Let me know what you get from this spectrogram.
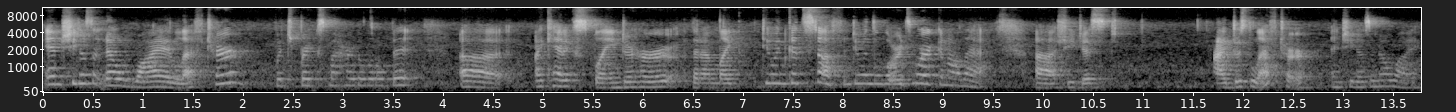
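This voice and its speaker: Amid noticeable background noise and an audible room echo, a woman with an American accent speaks at a moderate pace in a fairly high pitch with very wide pitch swings. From United States. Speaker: vlogger. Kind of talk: casual Q&A vlog. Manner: casual, many fillers.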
